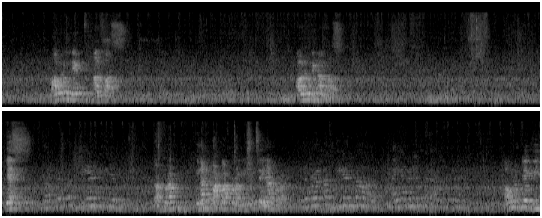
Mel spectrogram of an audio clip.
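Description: A man speaks with animation, lecturing.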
